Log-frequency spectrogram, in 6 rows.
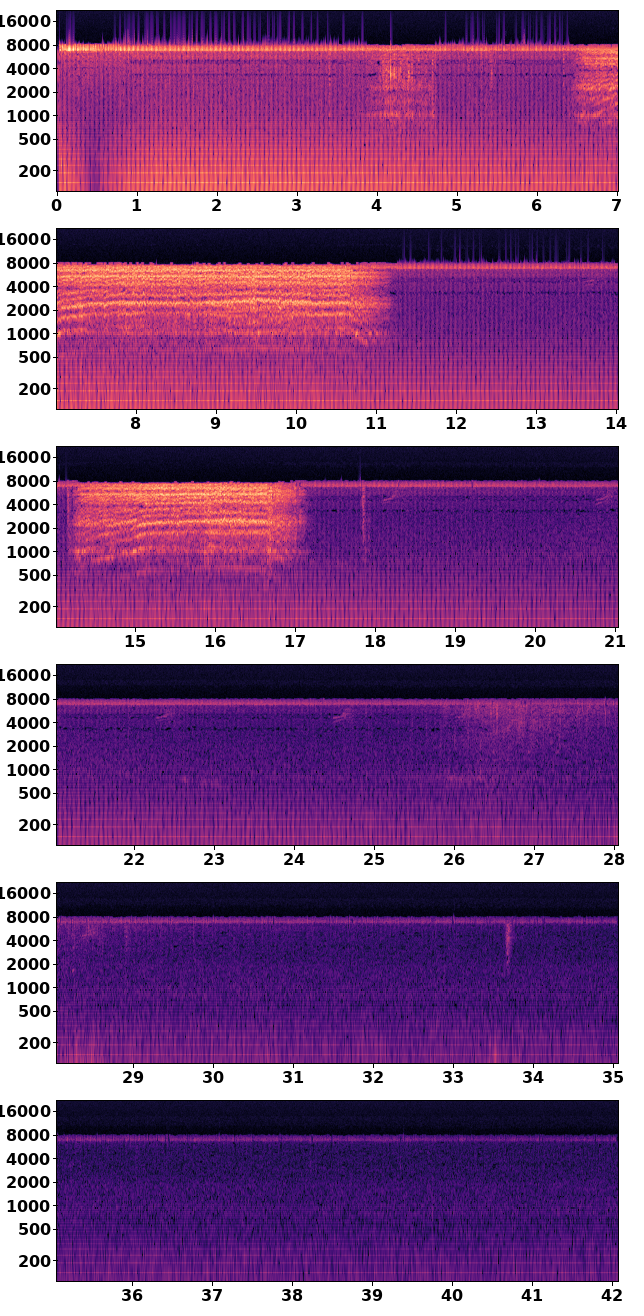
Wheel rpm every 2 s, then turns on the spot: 0, 0, 10, 100, 160, 50, 0, 120, 50, 0, 0, 0, 0, 0, 0, 0, 0, 0, 0, 0, 0.
none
